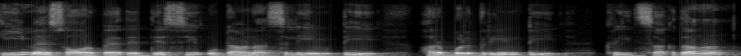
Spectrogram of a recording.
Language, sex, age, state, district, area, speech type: Punjabi, male, 18-30, Punjab, Sangrur, urban, read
